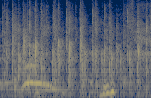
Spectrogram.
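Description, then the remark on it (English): A crowd claps and cheers, a dense wash of hand claps with whoops and a rising shout above it, steady and fairly loud throughout, welcoming two bands. “Give a big applause and welcome to ….”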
